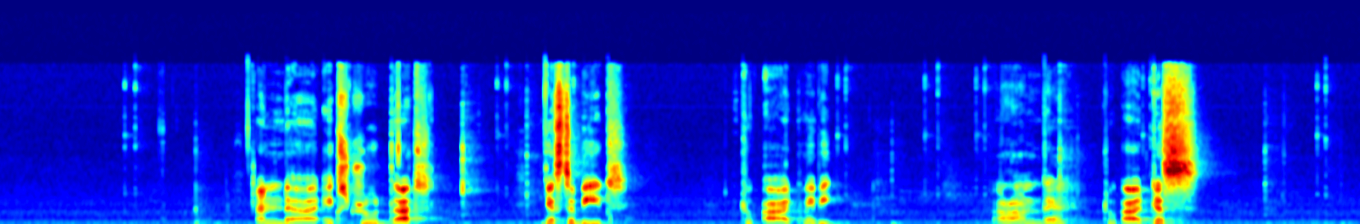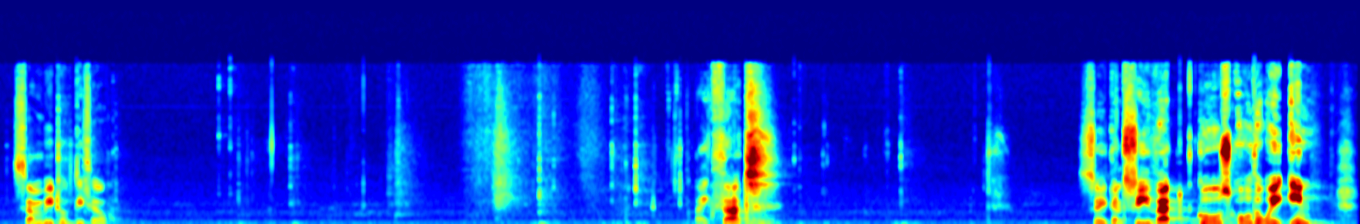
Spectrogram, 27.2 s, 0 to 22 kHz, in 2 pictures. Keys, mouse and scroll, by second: 3.6 click, 4.9 3, 5.1 click, 8.5 click, 9.6 shift+click, 10.9 e, 11.8 1, 12.9 2, 13.3 click, 14.6 g, 16.3 Tab, 16.4-16.8 scroll down 1, 16.8 `, 19.2 a, 19.5-20.2 scroll down 2, 20.2 `, 21.3-21.7 scroll up 2, 21.7 `, 22.2-23.0 scroll down 2, 23.0 `, 26.5-26.9 scroll down 2, 26.9 KP_7.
